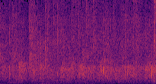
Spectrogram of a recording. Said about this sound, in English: Oh, applause. Hit it. We'll play our applause.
